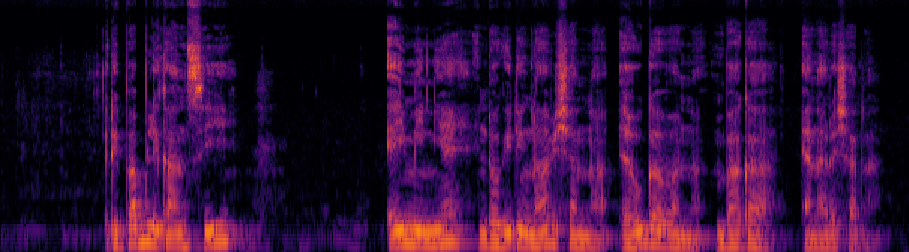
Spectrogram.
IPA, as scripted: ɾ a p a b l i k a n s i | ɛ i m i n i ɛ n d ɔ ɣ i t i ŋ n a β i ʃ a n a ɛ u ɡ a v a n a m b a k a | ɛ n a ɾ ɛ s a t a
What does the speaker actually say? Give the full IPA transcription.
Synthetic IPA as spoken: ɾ i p a b l i k a n s i | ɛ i m i n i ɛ n d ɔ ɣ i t i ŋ n a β i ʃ a n a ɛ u ɡ a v a n a m b a k a | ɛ n a ɾ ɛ ʃ a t a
